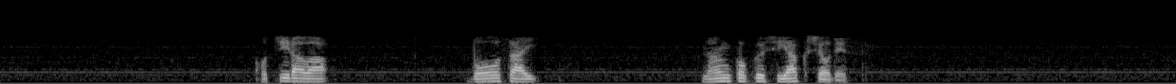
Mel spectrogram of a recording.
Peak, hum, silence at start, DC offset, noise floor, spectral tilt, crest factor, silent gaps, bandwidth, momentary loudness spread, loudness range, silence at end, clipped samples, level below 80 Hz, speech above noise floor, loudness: -6 dBFS; none; 2.55 s; 0.4%; -57 dBFS; -11 dB/octave; 22 dB; none; 4 kHz; 14 LU; 4 LU; 3.3 s; under 0.1%; -64 dBFS; 35 dB; -24 LUFS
